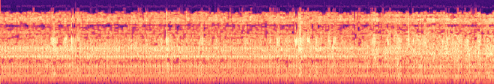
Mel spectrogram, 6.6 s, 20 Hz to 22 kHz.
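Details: 80cc two-stroke engine. A loud, buzzy drone with a ragged, uneven beat, running erratically; the owner suspects a carburetor intake manifold leak.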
